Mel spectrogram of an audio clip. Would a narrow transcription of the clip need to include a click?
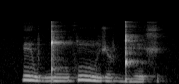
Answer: yes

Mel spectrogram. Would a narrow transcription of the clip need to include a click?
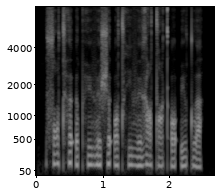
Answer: no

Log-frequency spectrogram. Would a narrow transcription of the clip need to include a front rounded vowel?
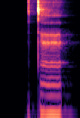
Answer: no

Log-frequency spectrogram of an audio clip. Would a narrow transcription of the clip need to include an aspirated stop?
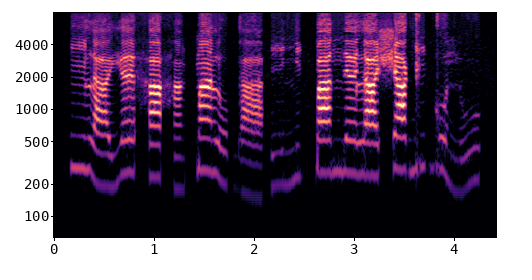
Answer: no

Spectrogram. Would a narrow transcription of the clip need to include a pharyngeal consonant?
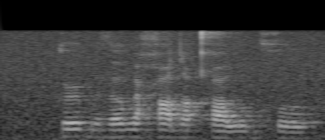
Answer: yes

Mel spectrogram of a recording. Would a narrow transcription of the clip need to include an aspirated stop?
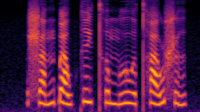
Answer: yes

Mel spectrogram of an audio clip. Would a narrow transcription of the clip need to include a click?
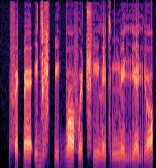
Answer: no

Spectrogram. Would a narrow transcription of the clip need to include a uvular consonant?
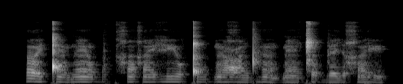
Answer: yes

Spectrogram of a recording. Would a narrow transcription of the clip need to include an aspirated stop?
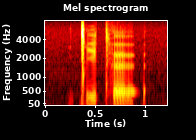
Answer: yes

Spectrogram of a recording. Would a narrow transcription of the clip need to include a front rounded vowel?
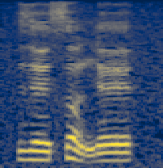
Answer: yes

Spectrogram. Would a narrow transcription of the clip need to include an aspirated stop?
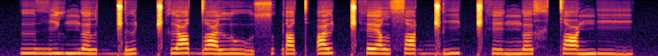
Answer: yes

